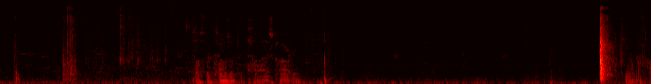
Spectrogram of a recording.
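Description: Paper and card rustle as hands handle them.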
